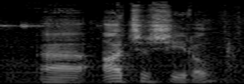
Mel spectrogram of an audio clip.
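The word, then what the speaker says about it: Axochitle: about him the witch's name is achashidel which is spelled a-x-o-c-h-i-t-l-e and probably about all queer has mentioned so far is that acha sheedle is an old friend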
